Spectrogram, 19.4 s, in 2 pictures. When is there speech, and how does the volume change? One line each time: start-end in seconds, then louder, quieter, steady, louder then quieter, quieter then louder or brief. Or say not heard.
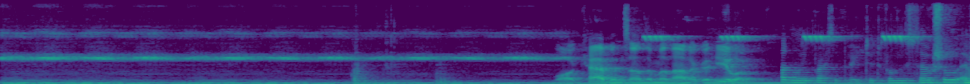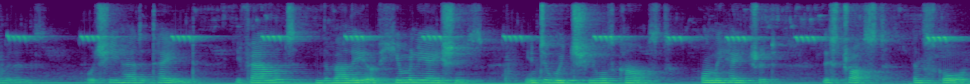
5.5-19.3 louder.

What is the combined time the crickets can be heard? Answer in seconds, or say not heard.
19 s.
